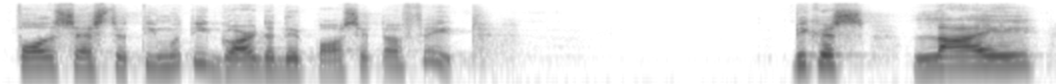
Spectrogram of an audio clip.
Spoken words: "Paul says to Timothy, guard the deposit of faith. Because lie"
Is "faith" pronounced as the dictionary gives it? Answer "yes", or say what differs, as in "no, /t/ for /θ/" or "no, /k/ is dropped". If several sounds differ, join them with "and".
no, /t/ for /θ/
